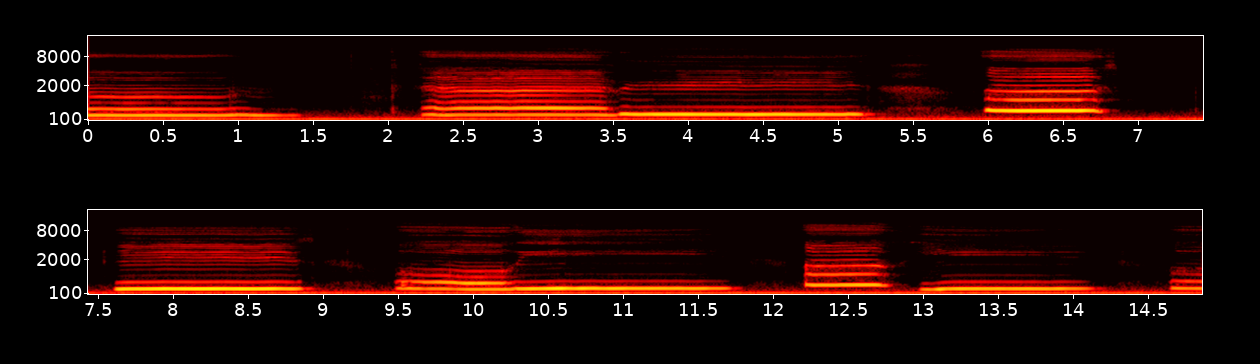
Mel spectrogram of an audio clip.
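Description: A woman's voice singing unaccompanied, a string of about eight separate held notes on open vowels, each lasting about a second with short breaks between, mostly on one pitch with a few jumps higher. A steady low hum runs underneath.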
